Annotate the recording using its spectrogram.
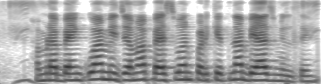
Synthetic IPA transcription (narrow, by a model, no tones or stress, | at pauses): hɐmɽabɛ̃ːŋkãmẽd͡ʒɐmãpɛːsʋənpɐɾkɪt̪nabjaːd͡ʒmɪlt̪e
